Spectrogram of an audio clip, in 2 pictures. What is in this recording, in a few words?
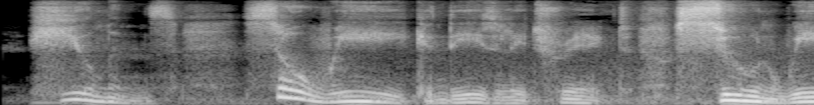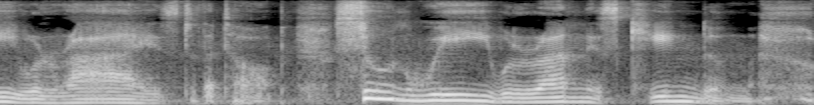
Character Voice; Reel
